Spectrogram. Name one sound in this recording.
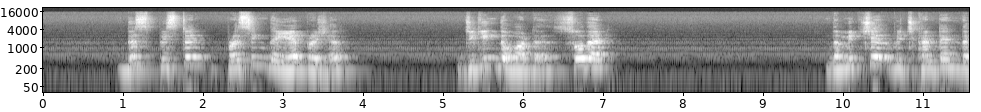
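A middle-aged man speaks calmly into a microphone, explaining in pauses.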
